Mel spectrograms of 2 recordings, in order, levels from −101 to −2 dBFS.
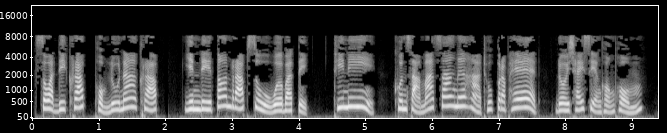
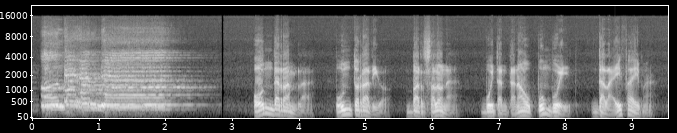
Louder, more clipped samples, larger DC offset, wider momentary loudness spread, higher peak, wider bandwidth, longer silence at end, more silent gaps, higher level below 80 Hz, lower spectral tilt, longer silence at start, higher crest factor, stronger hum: about the same, -17 LUFS vs -15 LUFS; neither; neither; second, 7 LU vs 14 LU; about the same, 0 dBFS vs 0 dBFS; second, 8.8 kHz vs 16.5 kHz; about the same, 0.25 s vs 0.25 s; neither; first, -46 dBFS vs -62 dBFS; first, -5 dB/octave vs -3 dB/octave; about the same, 0.05 s vs 0.15 s; about the same, 16 dB vs 16 dB; neither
